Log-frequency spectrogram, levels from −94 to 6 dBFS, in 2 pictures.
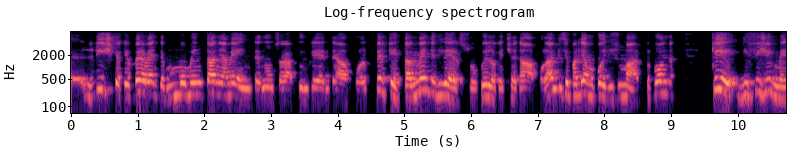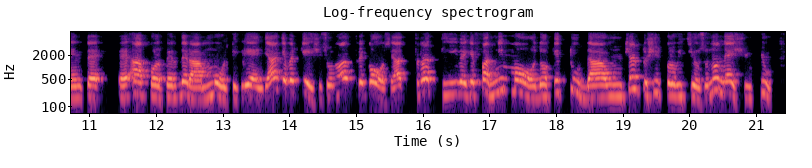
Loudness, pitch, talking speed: -24 LUFS, 220 Hz, 150 wpm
